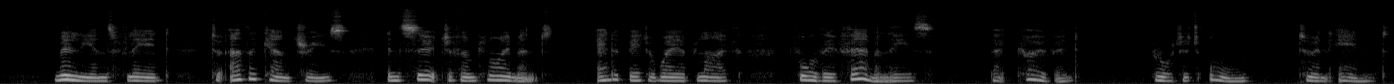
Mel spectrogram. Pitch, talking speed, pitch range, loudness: 170 Hz, 110 wpm, 160-190 Hz, -36 LUFS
